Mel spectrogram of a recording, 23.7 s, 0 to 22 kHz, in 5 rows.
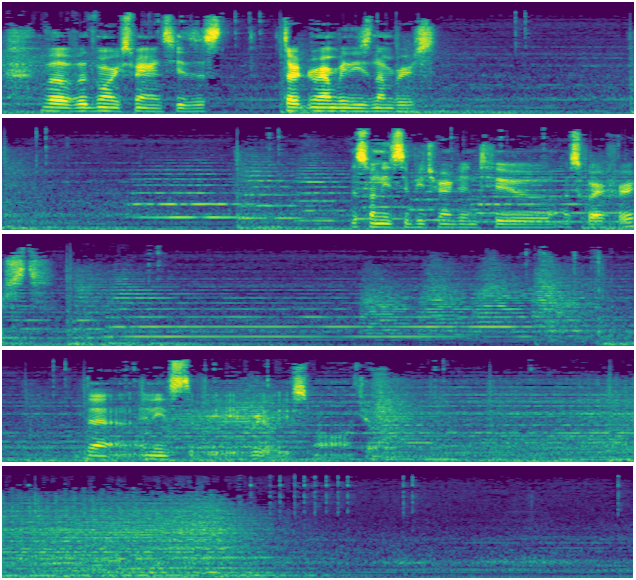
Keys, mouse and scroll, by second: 0.0-0.5 typing, 1.0 click, 9.2 KP_0, 9.5 KP_Decimal, 9.7 KP_5, 10.7 click, 13.7 KP_0, 13.9 KP_Decimal, 14.0 KP_5, 14.7-19.6 drag, 19.6 KP_1, 19.8 KP_2, 20.1 KP_5, 20.8 click.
